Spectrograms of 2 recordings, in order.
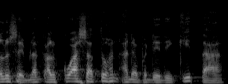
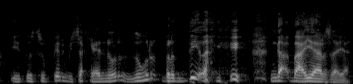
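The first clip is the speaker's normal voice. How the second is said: usual speaking voice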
